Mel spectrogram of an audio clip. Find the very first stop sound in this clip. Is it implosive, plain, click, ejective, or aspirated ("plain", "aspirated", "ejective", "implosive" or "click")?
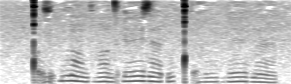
click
